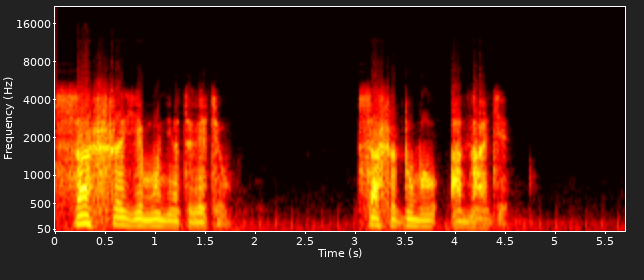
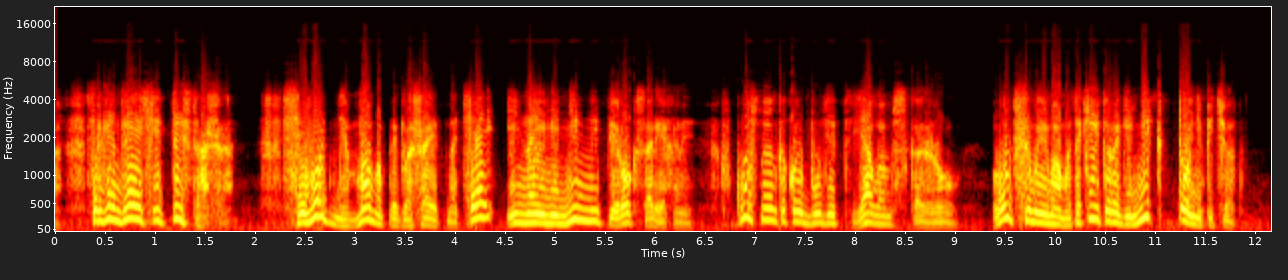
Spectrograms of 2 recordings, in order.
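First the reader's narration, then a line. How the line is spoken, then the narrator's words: Breathless cheerful chatter. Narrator (Russian): запыхавшаяся Надя и весело затараторила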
